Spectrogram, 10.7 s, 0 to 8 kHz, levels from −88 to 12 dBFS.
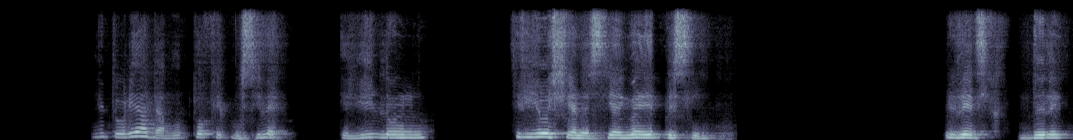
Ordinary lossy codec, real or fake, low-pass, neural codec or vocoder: none; fake; 7.2 kHz; codec, 16 kHz in and 24 kHz out, 0.6 kbps, FireRedTTS-2 codec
